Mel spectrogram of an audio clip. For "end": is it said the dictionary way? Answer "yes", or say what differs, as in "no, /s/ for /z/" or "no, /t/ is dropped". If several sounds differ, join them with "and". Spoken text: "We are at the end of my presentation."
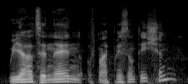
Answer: no, /d/ is dropped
